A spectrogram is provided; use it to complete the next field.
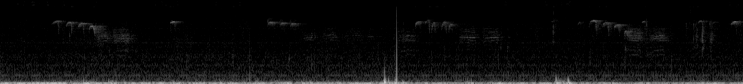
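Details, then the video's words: A chickadee gives several high, thin notes followed by lower buzzy ones, repeated a few times, over steady low wind rumble and a couple of dull knocks. "soundscape chickadee"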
